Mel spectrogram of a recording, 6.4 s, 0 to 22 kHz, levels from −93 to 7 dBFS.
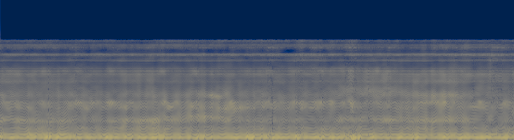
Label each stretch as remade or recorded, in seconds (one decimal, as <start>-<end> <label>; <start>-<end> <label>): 0.0-6.4 remade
